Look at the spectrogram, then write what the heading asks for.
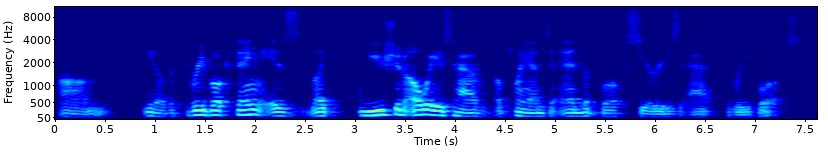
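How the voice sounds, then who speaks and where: A man's voice: deep voice, lively intonation, a little slow, few pauses, a little mellow. A man giving blunt, explanatory answers in a casual interview as a podcast guest, recorded in an echoey room. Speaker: guest, book publisher.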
